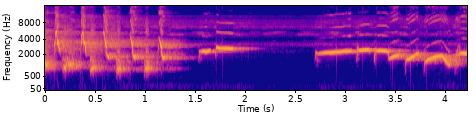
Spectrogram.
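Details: White-rumped shama singing at night, with a series of rapid falling notes, a brief level whistle, a pause, then a long clear whistle sliding into slurred downward phrases.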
